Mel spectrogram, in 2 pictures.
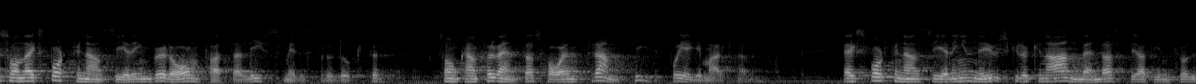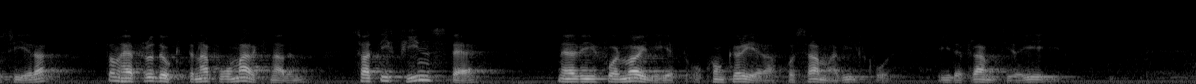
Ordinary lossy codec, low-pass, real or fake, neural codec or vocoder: none; 5.4 kHz; real; none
